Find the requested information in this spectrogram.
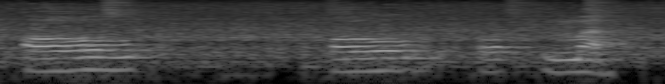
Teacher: ये जो मैंने संकेत किया है ये प्लुप्त स्वर का संकेत है। यानी जो ओ की ध्वनि है उसे ध्वनि को हमें 3 बार में क्या करना है? उच्चारित करना है। हम बोलते हैं ओम।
